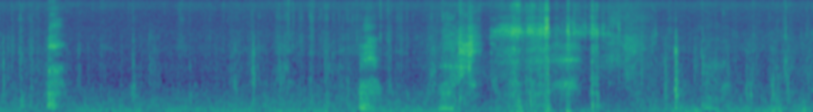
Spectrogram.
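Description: Hoses and cables rustle and knock as a hand moves them.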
